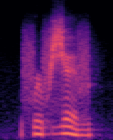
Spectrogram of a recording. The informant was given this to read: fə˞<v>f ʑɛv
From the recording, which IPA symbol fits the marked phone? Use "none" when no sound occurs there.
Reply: none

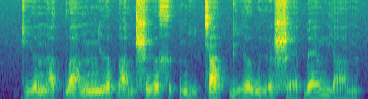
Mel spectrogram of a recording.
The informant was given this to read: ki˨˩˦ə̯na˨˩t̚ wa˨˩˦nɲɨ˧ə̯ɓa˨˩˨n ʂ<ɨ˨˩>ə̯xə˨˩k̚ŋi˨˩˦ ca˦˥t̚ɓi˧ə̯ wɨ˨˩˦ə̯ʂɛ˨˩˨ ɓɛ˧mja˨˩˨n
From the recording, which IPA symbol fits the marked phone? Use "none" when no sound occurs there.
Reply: ɨ˧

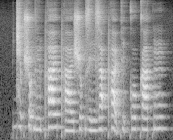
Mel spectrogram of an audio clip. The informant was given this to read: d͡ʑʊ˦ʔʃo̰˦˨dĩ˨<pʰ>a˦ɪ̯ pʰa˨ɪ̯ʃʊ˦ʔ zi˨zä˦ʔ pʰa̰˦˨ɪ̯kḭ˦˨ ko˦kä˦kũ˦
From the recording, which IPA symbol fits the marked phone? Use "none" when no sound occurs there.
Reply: pʰ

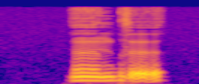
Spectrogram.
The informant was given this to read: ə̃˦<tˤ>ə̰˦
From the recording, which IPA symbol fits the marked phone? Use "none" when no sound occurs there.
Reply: d̪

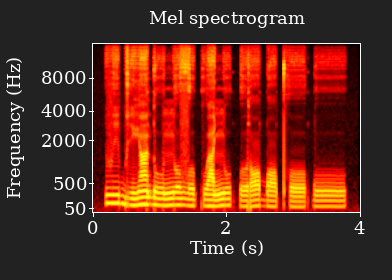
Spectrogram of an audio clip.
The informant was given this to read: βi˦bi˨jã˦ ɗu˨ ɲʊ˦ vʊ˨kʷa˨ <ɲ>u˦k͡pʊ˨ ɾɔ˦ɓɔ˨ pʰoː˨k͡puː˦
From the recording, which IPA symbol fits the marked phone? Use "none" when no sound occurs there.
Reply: ɲ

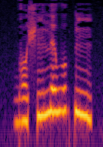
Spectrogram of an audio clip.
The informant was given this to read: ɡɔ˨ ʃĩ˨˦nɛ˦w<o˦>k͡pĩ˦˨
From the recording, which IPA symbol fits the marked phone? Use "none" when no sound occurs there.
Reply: o˦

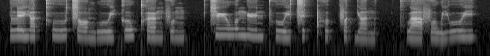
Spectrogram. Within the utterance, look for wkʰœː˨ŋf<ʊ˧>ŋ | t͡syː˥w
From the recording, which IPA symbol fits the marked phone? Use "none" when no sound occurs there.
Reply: ʊ˧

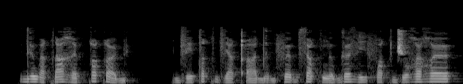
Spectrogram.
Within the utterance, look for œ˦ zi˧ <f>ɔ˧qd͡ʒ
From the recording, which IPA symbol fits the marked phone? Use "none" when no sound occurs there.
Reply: f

